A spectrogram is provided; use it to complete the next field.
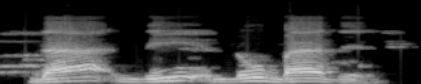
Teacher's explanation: dal itu ketika disukunkan dia punya sifat memantul ya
